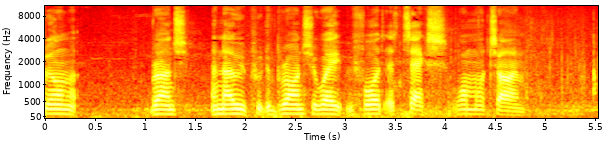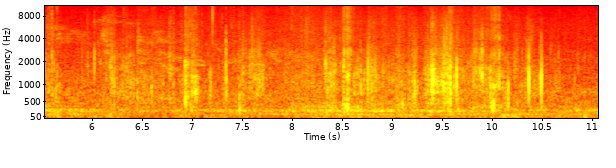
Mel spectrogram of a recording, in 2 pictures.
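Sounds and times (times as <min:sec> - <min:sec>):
footsteps: 0:04.5 - 0:11.0
rustling crackles: 0:04.5 - 0:11.0.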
